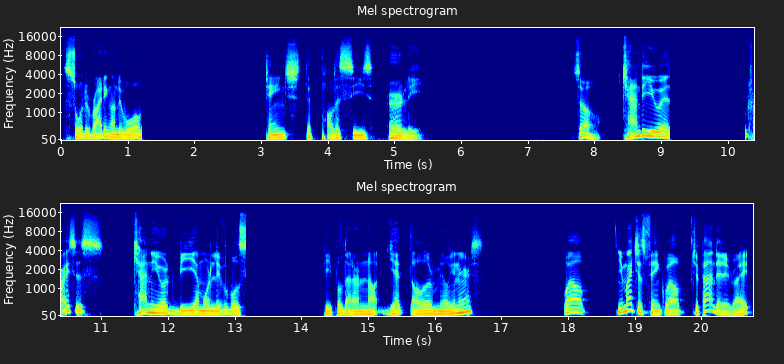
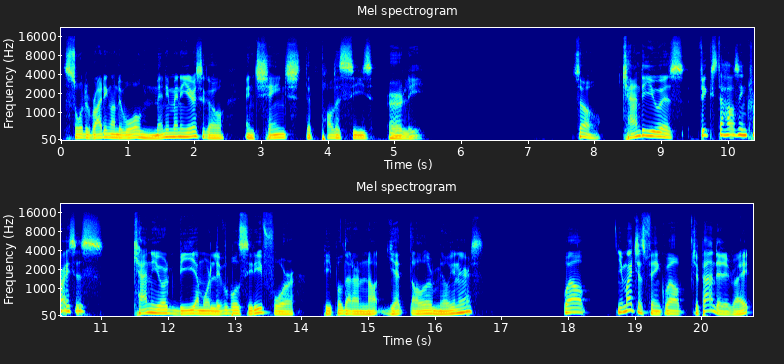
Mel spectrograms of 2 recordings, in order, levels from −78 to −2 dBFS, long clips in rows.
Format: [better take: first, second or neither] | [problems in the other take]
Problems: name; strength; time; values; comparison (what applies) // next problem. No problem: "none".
second | audio cutting out; at 1 s for 2 s, at 9 s for 1 s and at 13 s for 1 s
